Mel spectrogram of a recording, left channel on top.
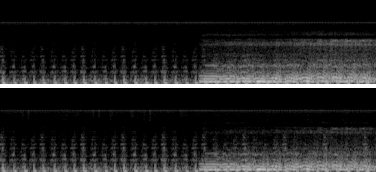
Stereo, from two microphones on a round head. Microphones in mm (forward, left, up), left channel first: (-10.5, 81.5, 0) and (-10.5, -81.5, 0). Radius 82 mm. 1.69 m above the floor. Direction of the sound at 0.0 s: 30° right (ahead or behind).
